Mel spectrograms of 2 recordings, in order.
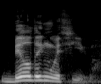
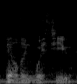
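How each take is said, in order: First: "building" punched high and loud, falling; stressed building with you. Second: "building" said low and much softer, tossed off; soft correction. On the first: Telling viewers he enjoys building together, "building" stressed loud. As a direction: lean hard on "building" with a falling tune. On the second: Correcting himself to viewers, "building" dropped low and soft. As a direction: murmur "building with you" as a quiet afterthought. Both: Shown as a demonstration. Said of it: "I mean".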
